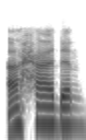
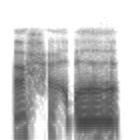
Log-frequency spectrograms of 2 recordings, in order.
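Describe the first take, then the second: First: The word ends with a short vowel plus n. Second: The word ends with a long vowel, no n. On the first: The reader continues without stopping. "fathah tanwin" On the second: The reader stops at this word. "Fathah tanwin diganti fathah panjang"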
